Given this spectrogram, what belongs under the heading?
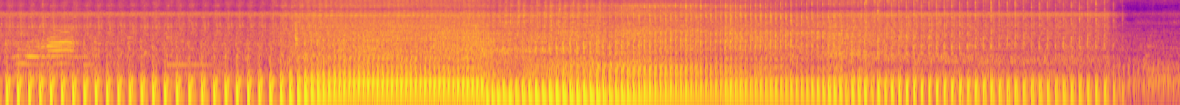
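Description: Motorcycle engine revving and idling close by, a loud chugging rumble with a rapid pulsing beat that steadies into a sustained drone, then cuts off near the end; voices speak briefly in the background.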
